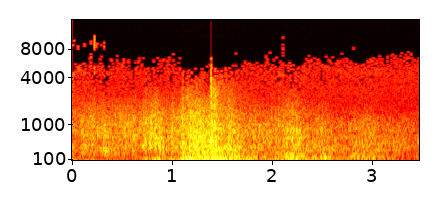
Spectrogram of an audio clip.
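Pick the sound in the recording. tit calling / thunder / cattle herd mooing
thunder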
